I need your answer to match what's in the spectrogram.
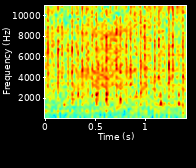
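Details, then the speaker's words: Yamaha 9.9/15hp outboard after fitting a new primer bulb (now holding pressure): an even, quick putter with no stumbles or misses. Normal smooth idle. "So there's pressure in the bulb. Engine's ticking over nicely."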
